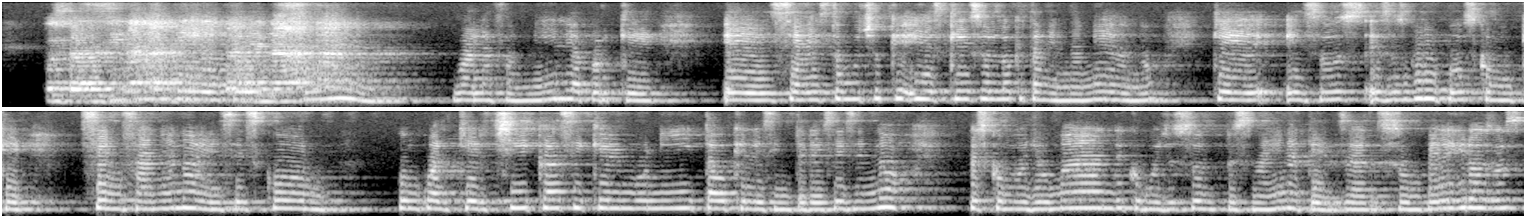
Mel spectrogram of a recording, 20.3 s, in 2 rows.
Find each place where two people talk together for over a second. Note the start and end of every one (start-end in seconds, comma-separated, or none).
1.2-2.4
